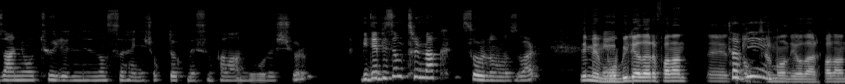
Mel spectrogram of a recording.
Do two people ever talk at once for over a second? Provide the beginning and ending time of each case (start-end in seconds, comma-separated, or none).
none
